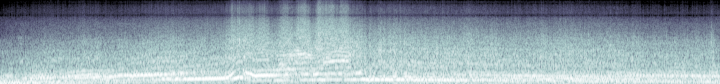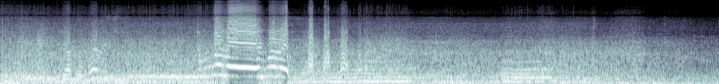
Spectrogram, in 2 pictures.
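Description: A motorcycle engine roars close by, revving up and easing off.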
